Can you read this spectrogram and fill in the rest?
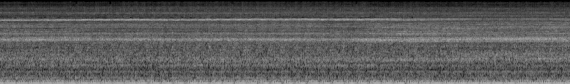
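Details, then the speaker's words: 2001 BMW E46 rough idle with loud steady hiss; owner suspects a worsening vacuum leak; rpm usually hops between 1000 and 2000 then stalls. "Sounds horrible. I had I had some crazy hissing going on, too."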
